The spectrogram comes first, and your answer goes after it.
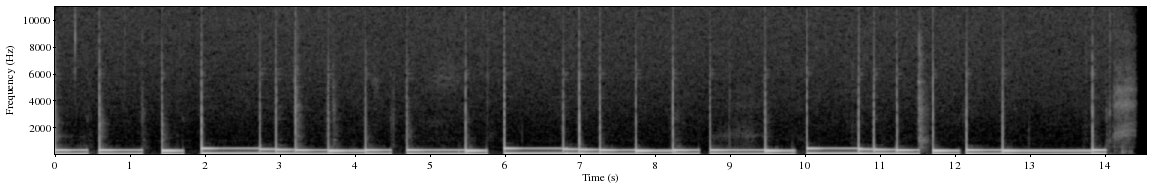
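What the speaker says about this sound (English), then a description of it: "and we have another synth bass." A synth bass plays a steady, choppy pattern of short repeated notes with small pitch steps, looping in a clear rhythm with no voices.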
